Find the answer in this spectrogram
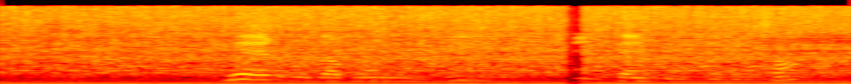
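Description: Steady low hum and hiss under a pause in a man's sermon, with a faint, brief murmur of his voice a little over a second in and a momentary dropout near three seconds.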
